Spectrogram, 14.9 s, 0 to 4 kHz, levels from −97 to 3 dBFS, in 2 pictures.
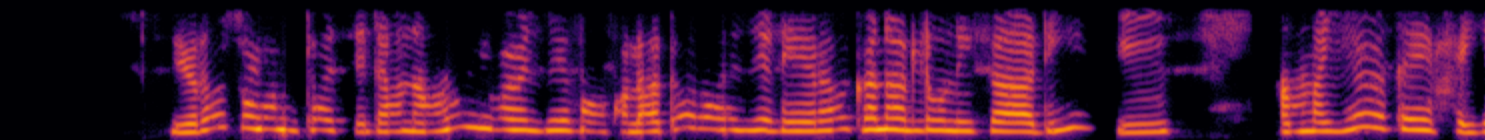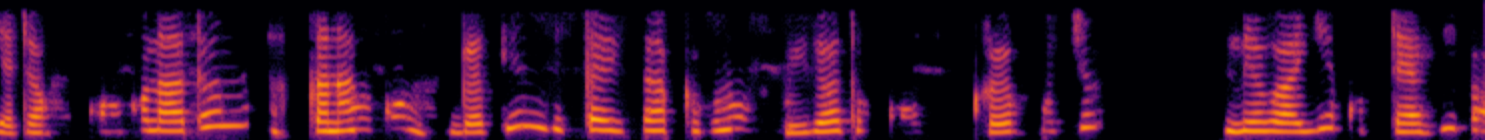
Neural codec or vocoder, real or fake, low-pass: codec, 16 kHz, 2 kbps, X-Codec, HuBERT features, trained on balanced general audio; fake; 3.6 kHz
